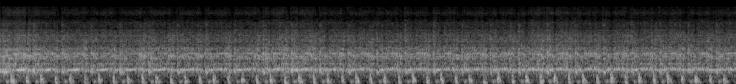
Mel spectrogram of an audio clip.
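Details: Nearly new lawnmower with only 10 hours that a service shop couldn't fix, choke off, everything disengaged, in neutral; steady rhythmic cranking at about three and a half compression pulses a second, nearly catching but never picking up. Hard starting, later traced to a mouse in the muffler.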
